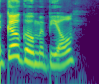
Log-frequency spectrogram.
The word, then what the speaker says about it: Goggomobil: He admitted to owning two cars, an iridescent blue Ford Custom Line and a Goggomobil, which that is literally how you say it according to the internet.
